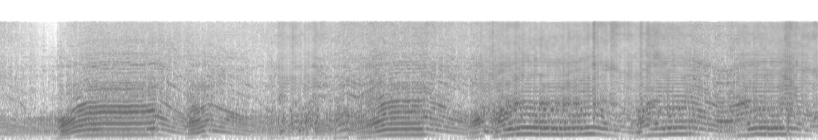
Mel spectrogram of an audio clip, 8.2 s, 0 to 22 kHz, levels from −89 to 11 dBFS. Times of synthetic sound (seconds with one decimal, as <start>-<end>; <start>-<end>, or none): 2.8-3.2; 4.8-6.9; 7.4-8.2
